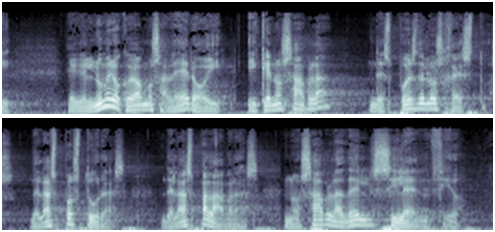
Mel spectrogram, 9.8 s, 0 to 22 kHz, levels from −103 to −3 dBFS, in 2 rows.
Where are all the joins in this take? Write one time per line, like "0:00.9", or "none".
0:02.3
0:07.7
